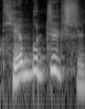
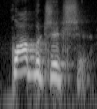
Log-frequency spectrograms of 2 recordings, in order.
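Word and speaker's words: 恬不知耻: 的妇女，她把恬不知耻念成了瓜不知耻。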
